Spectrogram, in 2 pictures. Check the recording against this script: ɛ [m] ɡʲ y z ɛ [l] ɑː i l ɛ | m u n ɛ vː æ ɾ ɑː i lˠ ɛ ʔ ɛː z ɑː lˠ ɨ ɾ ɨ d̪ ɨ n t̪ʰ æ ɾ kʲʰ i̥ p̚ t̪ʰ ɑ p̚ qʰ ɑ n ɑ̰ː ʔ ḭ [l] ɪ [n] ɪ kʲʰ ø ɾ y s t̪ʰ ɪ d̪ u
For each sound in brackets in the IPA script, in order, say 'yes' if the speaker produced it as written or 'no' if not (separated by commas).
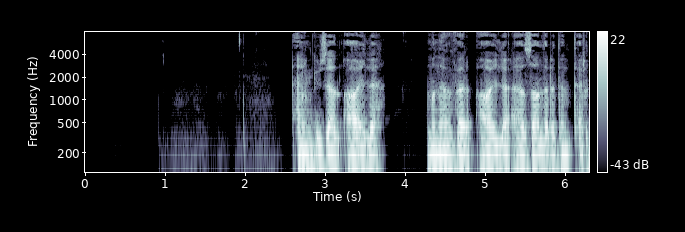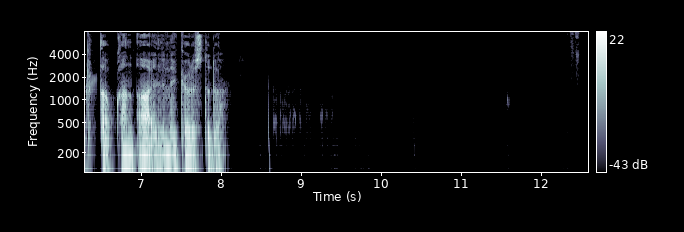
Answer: no, yes, yes, yes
